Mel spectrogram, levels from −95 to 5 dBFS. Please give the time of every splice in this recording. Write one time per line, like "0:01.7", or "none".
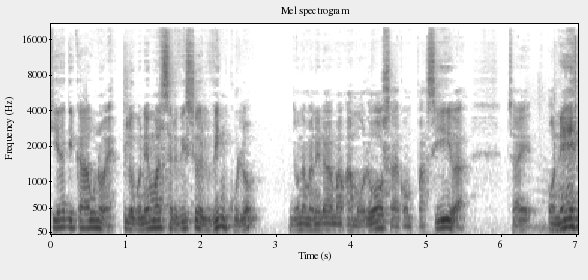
0:01.0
